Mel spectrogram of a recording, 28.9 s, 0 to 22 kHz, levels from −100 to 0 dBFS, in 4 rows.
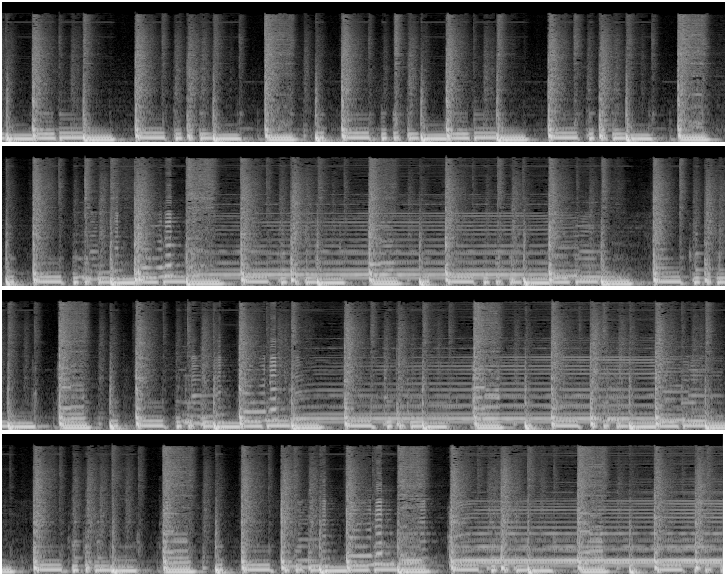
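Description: Crude rate conversion runs through the whole clip: the sound was resampled by repeating the nearest sample, which fits a jump from 32 kHz to 44.1 kHz. The error lands roughly 25 dB below the signal as a gritty, inharmonic fizz trailing loud and high passages.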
